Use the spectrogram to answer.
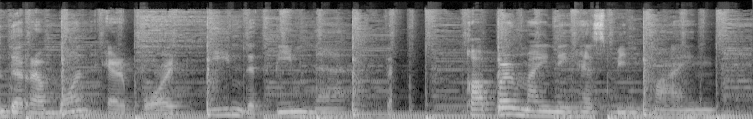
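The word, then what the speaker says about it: תמנע: climate in the valley pronunciation in hebrew is timna and it's located also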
